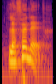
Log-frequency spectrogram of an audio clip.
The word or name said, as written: la fenetre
